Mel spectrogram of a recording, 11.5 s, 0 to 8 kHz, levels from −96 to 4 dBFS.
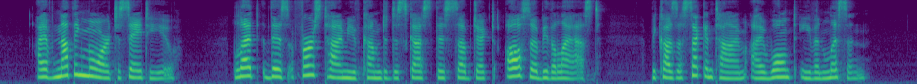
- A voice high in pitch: Yes, high, 235 Hz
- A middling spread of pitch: Yes, average, 3.0 semitones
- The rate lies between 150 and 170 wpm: Yes, average, 155 wpm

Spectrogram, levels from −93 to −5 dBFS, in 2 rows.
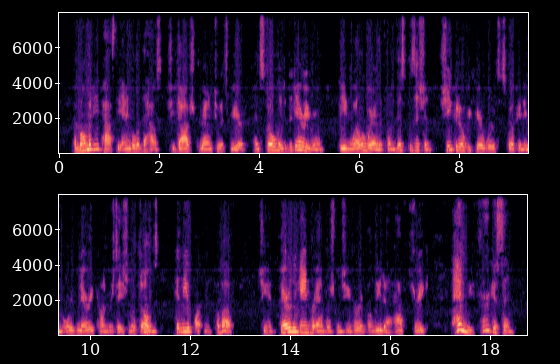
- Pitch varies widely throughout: Yes, wide, 8.3 semitones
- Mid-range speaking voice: Yes, medium, 180 Hz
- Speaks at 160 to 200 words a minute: Yes, average, 175 wpm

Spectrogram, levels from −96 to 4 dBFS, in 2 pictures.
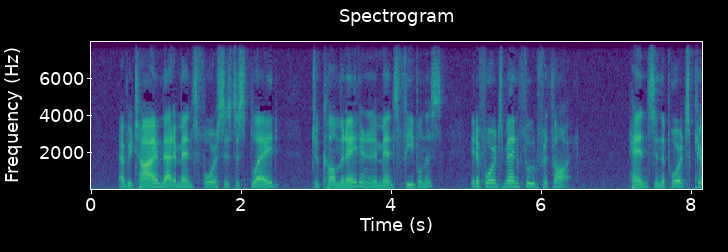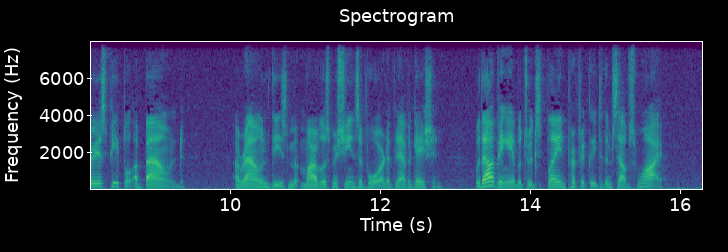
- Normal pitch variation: Yes, average, 4.4 semitones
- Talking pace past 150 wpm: Yes, average, 160 wpm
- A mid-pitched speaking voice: Yes, medium, 145 Hz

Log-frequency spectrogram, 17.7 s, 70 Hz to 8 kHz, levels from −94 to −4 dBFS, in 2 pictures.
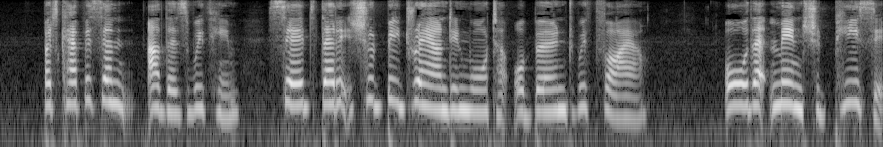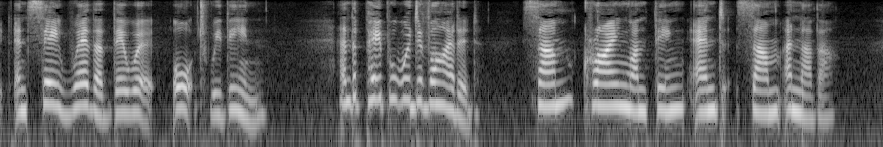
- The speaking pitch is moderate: No, high, 245 Hz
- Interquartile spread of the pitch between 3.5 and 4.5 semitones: Yes, average, 3.9 semitones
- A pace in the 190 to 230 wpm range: No, average, 145 wpm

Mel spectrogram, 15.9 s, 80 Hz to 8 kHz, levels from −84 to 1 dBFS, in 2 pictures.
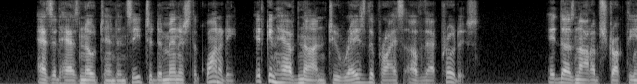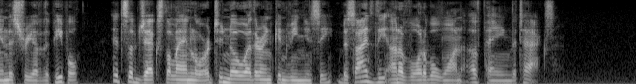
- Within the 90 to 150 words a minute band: No, average, 170 wpm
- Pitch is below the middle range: Yes, low, 120 Hz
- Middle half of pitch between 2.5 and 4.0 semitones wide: Yes, average, 3.2 semitones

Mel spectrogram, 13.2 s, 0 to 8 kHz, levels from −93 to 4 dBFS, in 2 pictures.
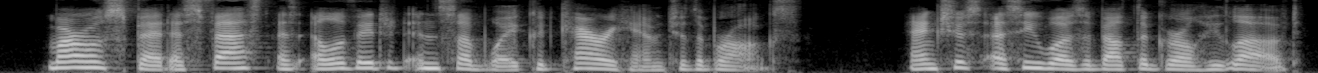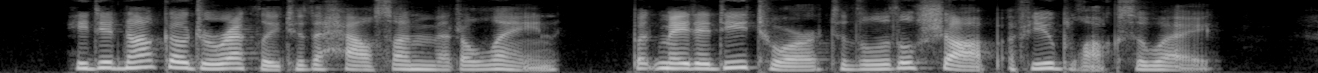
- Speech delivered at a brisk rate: Yes, fast, 210 wpm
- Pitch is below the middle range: No, medium, 185 Hz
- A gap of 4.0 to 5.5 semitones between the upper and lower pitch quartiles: Yes, average, 4.3 semitones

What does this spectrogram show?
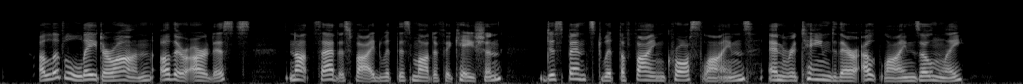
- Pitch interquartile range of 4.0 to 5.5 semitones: Yes, average, 4.4 semitones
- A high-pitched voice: Yes, high, 195 Hz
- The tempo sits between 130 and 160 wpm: Yes, slow, 135 wpm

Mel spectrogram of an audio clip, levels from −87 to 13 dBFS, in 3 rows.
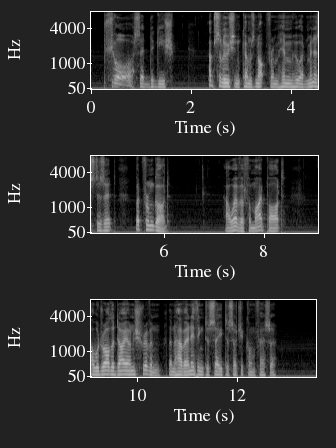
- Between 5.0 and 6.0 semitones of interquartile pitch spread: No, average, 2.9 semitones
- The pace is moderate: Yes, average, 145 wpm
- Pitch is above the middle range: No, low, 125 Hz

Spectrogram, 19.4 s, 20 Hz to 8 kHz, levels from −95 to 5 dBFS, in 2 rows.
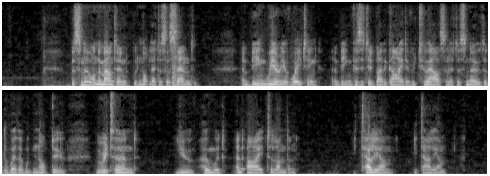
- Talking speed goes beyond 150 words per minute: No, average, 140 wpm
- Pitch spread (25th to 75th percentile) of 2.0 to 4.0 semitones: Yes, average, 2.8 semitones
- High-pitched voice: No, low, 105 Hz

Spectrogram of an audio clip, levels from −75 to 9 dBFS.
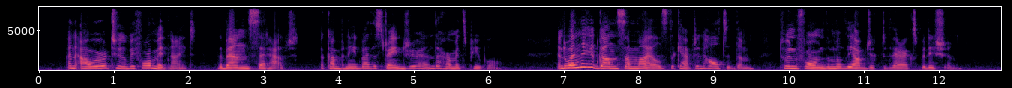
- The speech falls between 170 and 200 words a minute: Yes, average, 180 wpm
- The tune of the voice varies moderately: Yes, average, 3.6 semitones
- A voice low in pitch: No, high, 230 Hz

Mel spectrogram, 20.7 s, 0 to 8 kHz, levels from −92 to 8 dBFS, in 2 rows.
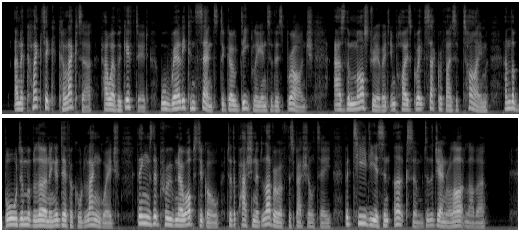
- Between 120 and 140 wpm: No, average, 155 wpm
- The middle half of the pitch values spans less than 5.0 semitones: No, wide, 5.6 semitones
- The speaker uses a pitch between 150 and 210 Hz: No, low, 135 Hz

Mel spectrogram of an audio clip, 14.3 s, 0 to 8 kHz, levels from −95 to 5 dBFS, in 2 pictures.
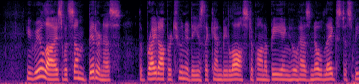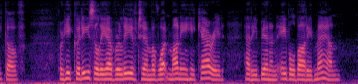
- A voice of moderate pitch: Yes, medium, 175 Hz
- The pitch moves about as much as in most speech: No, narrow, 2.3 semitones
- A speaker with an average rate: Yes, average, 170 wpm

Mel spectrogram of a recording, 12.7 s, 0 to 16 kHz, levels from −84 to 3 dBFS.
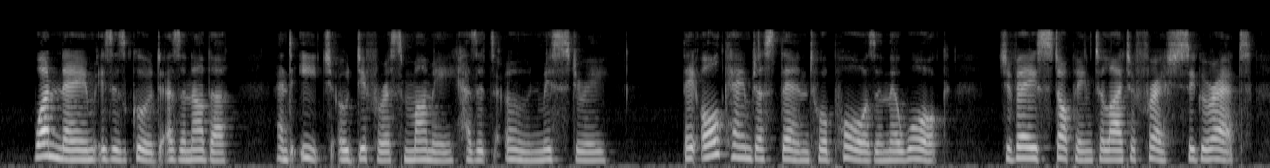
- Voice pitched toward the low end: No, high, 205 Hz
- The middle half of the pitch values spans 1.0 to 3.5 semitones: Yes, narrow, 2.4 semitones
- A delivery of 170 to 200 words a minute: No, average, 155 wpm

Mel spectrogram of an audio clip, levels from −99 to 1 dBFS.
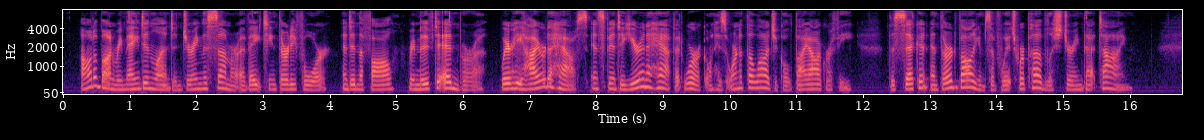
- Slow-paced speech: No, average, 165 wpm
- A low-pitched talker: No, medium, 180 Hz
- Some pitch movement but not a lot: Yes, average, 3.5 semitones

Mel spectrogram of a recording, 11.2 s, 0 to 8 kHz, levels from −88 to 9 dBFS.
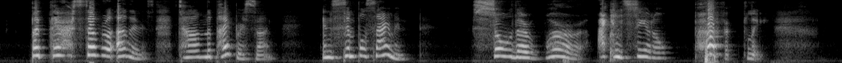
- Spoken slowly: Yes, slow, 110 wpm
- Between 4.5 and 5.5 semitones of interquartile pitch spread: Yes, average, 4.8 semitones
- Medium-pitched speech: No, very high, 310 Hz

